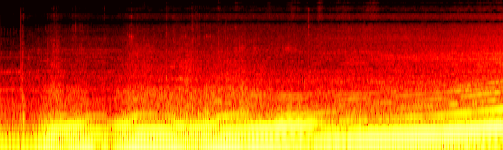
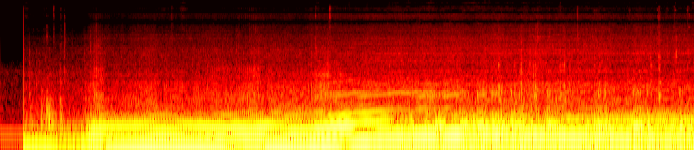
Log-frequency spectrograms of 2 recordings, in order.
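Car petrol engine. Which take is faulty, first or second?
second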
